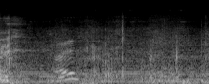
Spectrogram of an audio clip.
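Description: Men's voices making short wordless cries and grunts as they haul on a recovery strap, over steady background music.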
